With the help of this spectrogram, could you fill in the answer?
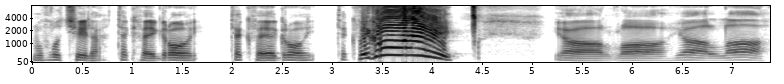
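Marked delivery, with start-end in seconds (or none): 3.0-4.2 very high, loud, drawn-out plea; pleading scream. Real, not acted. Fan begging Grohe for a save, pleading scream. 5.2-7.3 soft, slow, stretched words; subdued drawn-out plea. Real, not acted. Fan after the penalty kick, subdued drawn-out plea.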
